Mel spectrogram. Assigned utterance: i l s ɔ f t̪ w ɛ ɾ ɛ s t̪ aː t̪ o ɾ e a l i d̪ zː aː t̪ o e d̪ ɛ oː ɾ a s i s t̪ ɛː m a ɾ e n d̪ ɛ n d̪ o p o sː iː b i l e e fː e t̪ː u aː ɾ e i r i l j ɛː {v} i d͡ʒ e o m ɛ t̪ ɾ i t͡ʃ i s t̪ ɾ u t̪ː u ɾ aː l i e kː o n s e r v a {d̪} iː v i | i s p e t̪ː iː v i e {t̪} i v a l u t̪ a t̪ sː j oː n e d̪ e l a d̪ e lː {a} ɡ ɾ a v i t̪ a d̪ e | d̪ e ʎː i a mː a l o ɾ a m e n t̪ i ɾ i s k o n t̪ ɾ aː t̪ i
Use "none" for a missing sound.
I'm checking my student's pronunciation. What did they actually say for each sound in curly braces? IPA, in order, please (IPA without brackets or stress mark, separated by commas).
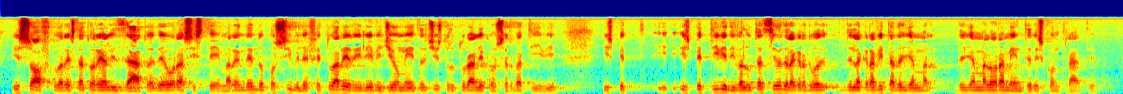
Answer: v, t̪, d̪, a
